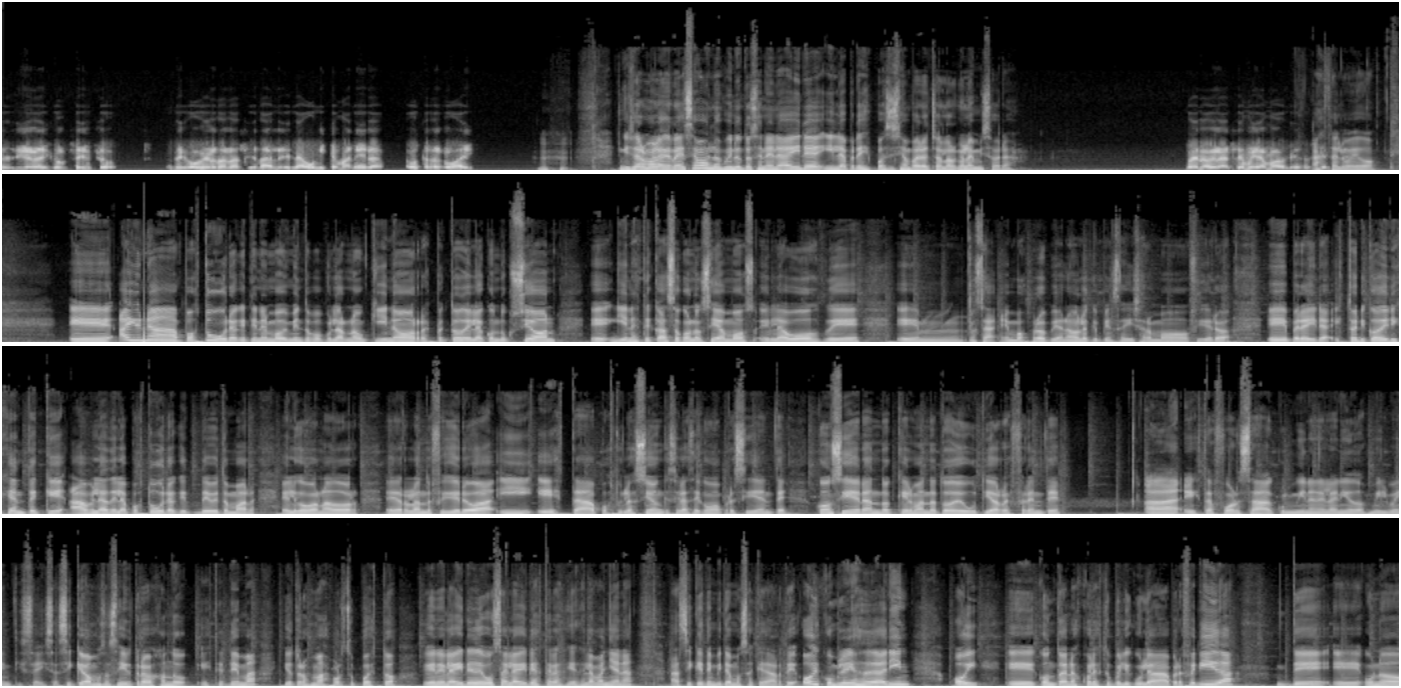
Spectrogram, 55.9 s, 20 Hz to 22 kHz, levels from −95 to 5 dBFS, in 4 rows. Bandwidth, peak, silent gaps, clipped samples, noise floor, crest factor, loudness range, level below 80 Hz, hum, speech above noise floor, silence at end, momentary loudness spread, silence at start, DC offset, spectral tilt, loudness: 19 kHz; -4 dBFS; none; under 0.1%; -55 dBFS; 14 dB; 3 LU; -34 dBFS; none; 36 dB; 0 s; 9 LU; 0 s; under 0.1%; -4 dB/octave; -19 LUFS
